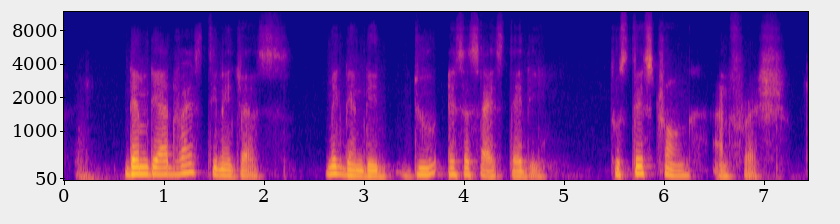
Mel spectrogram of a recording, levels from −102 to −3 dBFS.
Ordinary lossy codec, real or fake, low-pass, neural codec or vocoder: Opus, 16 kbps; real; 10.8 kHz; none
